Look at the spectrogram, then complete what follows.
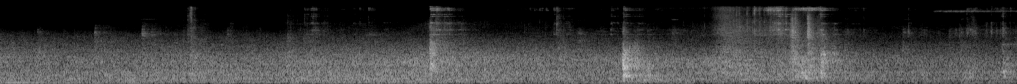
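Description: Busy city street noise: a steady wash of traffic and crowd, broken by a few sharp clacks about four and six seconds in and a short cluster of them near eight seconds.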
